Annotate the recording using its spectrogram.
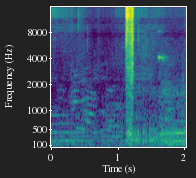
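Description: Soft, low-level talking in a store, with a brief sharp noise a little past a second in.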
